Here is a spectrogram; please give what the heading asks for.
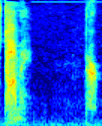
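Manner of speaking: hushed, halting whisper, imitating a dad; stunned whisper. Dad telling his son about the pay, halting whisper. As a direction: whisper it like news too big to say aloud.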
